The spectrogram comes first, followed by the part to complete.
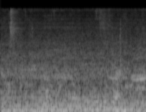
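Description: Busy city street ambience: a steady traffic rumble with passers-by talking in the background.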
